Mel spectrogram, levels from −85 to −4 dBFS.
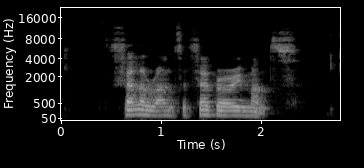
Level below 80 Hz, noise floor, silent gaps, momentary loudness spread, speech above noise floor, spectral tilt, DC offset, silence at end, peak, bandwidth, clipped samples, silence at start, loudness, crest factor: -84 dBFS; -63 dBFS; none; 8 LU; 25 dB; -4 dB/octave; under 0.1%; 0.45 s; -18 dBFS; 14 kHz; under 0.1%; 0.05 s; -38 LUFS; 22 dB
